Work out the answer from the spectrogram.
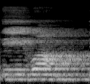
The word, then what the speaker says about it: Devang: D-E-V-A-N-G. How do we pronounce that name? Devang.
